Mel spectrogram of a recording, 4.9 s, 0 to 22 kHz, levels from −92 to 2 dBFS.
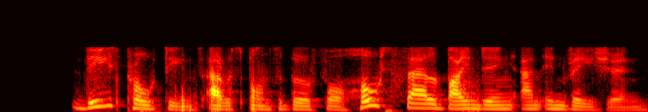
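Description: From 1.32 to 1.99 s, just before "for host cell", bit errors on an ADPCM link give pops and rough, gravelly bursts with jumpy level. Each flipped bit throws the decoder's step size and predictor off, so the damage rings on briefly. It recurs from 3.48 to 3.60 s right after "for host cell". The error rate sounds like roughly half a percent, over a lightly coloured G.726 path that fits 32 kbit/s.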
